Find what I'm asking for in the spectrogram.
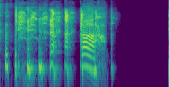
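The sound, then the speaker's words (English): Throat clearing and coughing from a person who has a cough: several rough bursts, then a longer raspy voiced stretch and a brief final catch, followed by silence. “So I got a cough.”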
